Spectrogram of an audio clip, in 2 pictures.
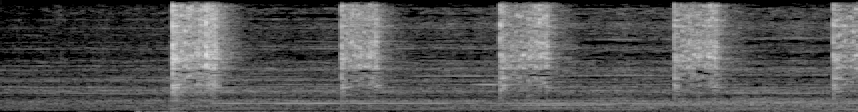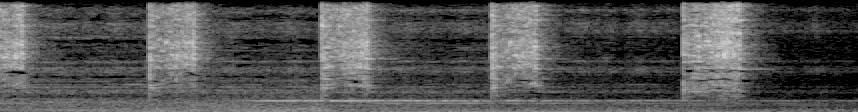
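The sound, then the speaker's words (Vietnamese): A knife is sharpened on a whetstone in many regular rasping strokes with a steady rhythm, over a low rumbling drone that grows louder partway through. “Một thoáng, tiếng mài dao ấy lại mơ hồ chuyển sang bên chính ở giữa gian nhà, chỗ đặt quan tài của bà cụ Ngạc.”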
